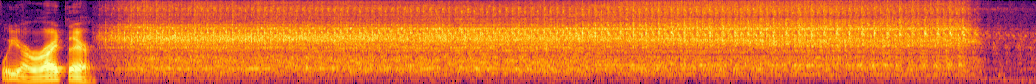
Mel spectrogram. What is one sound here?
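A gouge cuts into spinning wood on a lathe with a steady, rasping whir.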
